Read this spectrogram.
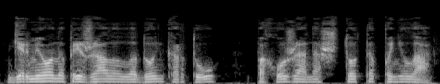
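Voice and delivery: ordinary delivery

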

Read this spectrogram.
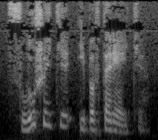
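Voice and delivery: usual speaking voice

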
